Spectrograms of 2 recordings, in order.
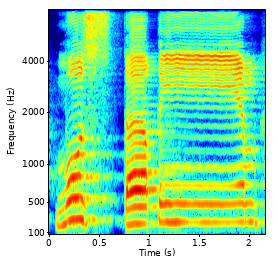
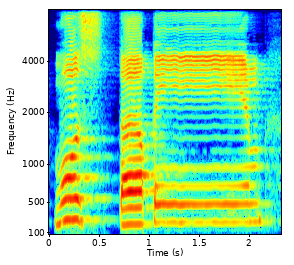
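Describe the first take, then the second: Both takes have the same delivery.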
